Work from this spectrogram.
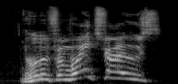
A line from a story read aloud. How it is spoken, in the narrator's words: shout, my forehead going all red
